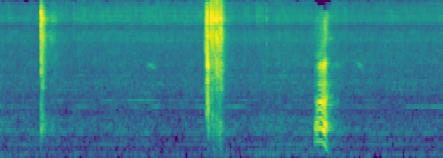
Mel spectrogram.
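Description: Handling of a knife and a ferro rod: a light click, then a short, sharp scrape about two seconds in. Near the end comes a brief vocal sound that falls in pitch, the loudest thing here.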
